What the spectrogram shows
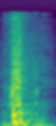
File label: STEPS Dirt, Run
